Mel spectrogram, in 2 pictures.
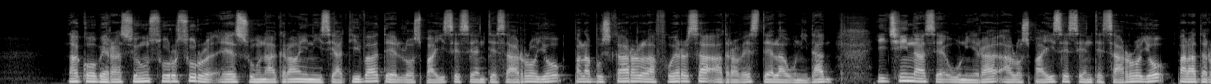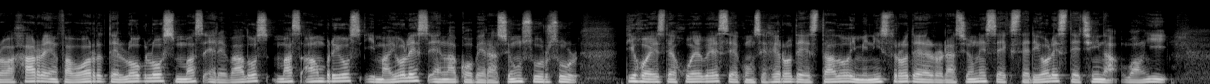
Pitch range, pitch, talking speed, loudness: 110-135 Hz, 120 Hz, 155 wpm, -18 LUFS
